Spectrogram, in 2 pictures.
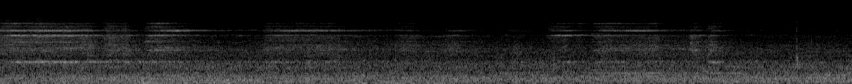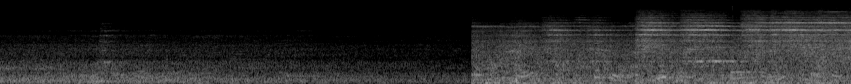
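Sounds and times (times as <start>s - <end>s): train rumbling over points: 13.2s - 17.0s
wheels squealing: 13.3s - 17.0s.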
